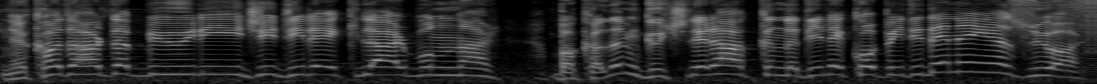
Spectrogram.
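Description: A woman voicing a calm, knowledgeable guide to magic wishes in a dubbed children's cartoon, measured and gentle. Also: fairly high pitch. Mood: explaining, gentle. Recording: music behind the voice.

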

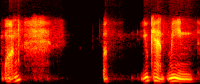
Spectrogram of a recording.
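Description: Husky, uneasy young hunter guest. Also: male voice, lowish voice, extremely slow, phone-quality sound, full character voice. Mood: uneasy, disbelieving. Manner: courteous, hesitant, questioning. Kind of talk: 1940s radio acting. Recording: vintage radio drama broadcast recording.

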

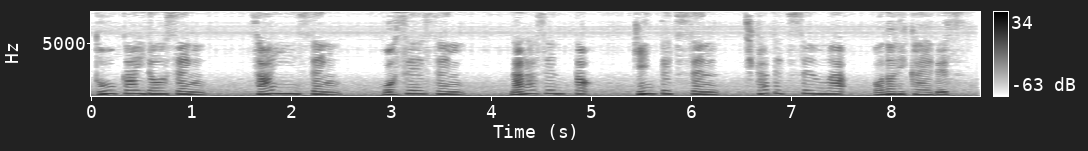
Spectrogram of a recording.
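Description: A woman delivers a scripted train announcement at an unhurried pace. Her voice is very high, heard through a carriage speaker with faint noise. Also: low-quality recording.

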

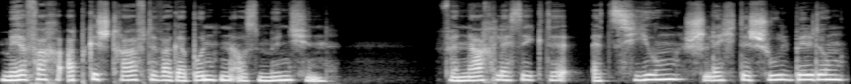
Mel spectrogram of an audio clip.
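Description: Slow, subdued, troubled cook. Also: female voice, lowish voice, fairly even intonation, mellow. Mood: subdued reading aloud. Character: traumatised, subdued female household cook in 1920s Vienna. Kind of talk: German radio drama acting.

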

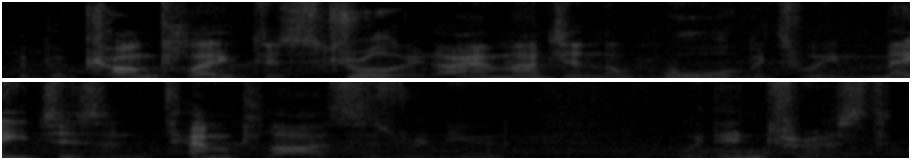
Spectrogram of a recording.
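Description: Low, sardonic military commander played by a man. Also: close to an everyday voice. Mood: sober. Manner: sardonic, measured. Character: dry, weary, sardonic male military commander. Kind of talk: video game dialogue acting. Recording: clear outdoor ambient noise behind.

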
